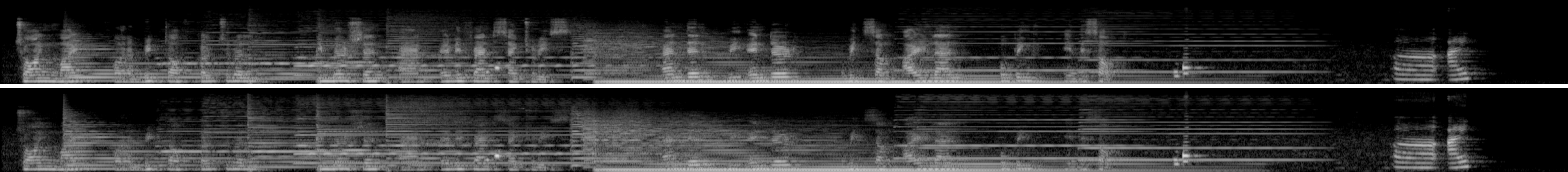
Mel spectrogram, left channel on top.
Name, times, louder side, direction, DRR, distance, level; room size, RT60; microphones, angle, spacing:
voice 1, 0.2-2.7 3.2-5.7 6.6-8.1 8.4-9.7 10.0-11.2, left 3 dB, 65° left, 0.8 m, -27 dB
sound 1, 0.6-13.1, right 2 dB, 80° right, 2.0 m, -25 dB
voice 2, 13.9-14.7, right 5 dB, 25° right, 0.4 m, -23 dB
16.0 x 8.6 x 4.7 m
head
